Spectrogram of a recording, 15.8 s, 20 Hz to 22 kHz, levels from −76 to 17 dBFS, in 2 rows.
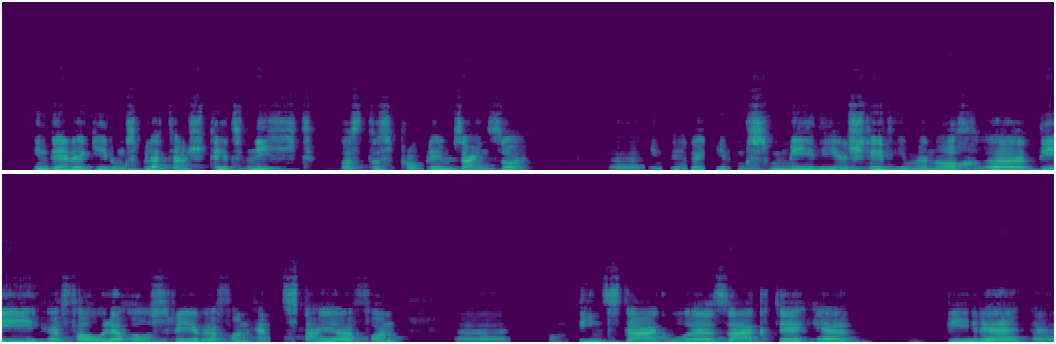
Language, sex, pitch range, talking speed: German, male, 90-100 Hz, 110 wpm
